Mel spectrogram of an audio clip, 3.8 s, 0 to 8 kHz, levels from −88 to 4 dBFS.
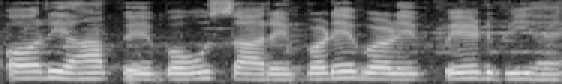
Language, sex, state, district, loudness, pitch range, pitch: Hindi, female, Chhattisgarh, Raipur, -13 LUFS, 195-220 Hz, 205 Hz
